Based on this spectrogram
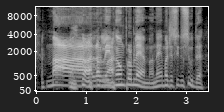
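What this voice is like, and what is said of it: Exaggerated put-on Italian accent. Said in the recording (French): “un accent italien incroyable”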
